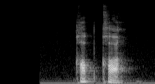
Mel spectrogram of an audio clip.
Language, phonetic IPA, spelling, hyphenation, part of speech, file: Bashkir, [qɑpˈqɑ], ҡапҡа, ҡап‧ҡа, noun, Ba-ҡапҡа.ogg
- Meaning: 1. gate 2. a place through which people arrive to and leave a city or region; gate, gateway, terminal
